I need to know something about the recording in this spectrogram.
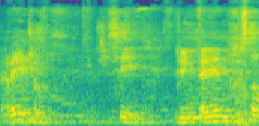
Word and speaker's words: Reggio: C'est comme ça qu'on le prononce? C'est à l'italienne, Reggio.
